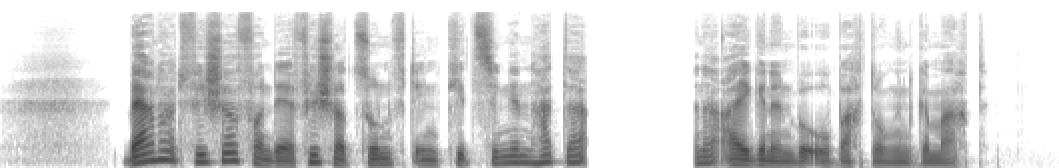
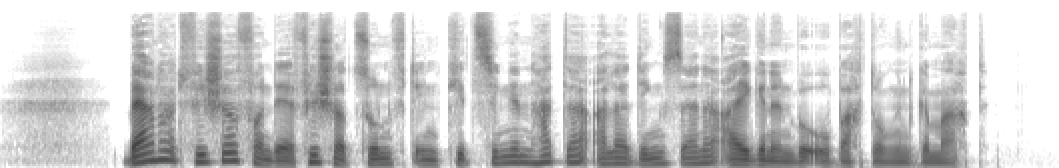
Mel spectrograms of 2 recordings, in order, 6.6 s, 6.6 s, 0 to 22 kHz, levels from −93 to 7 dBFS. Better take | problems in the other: second | audio cutting out; at 3.5 s for 0.5 s

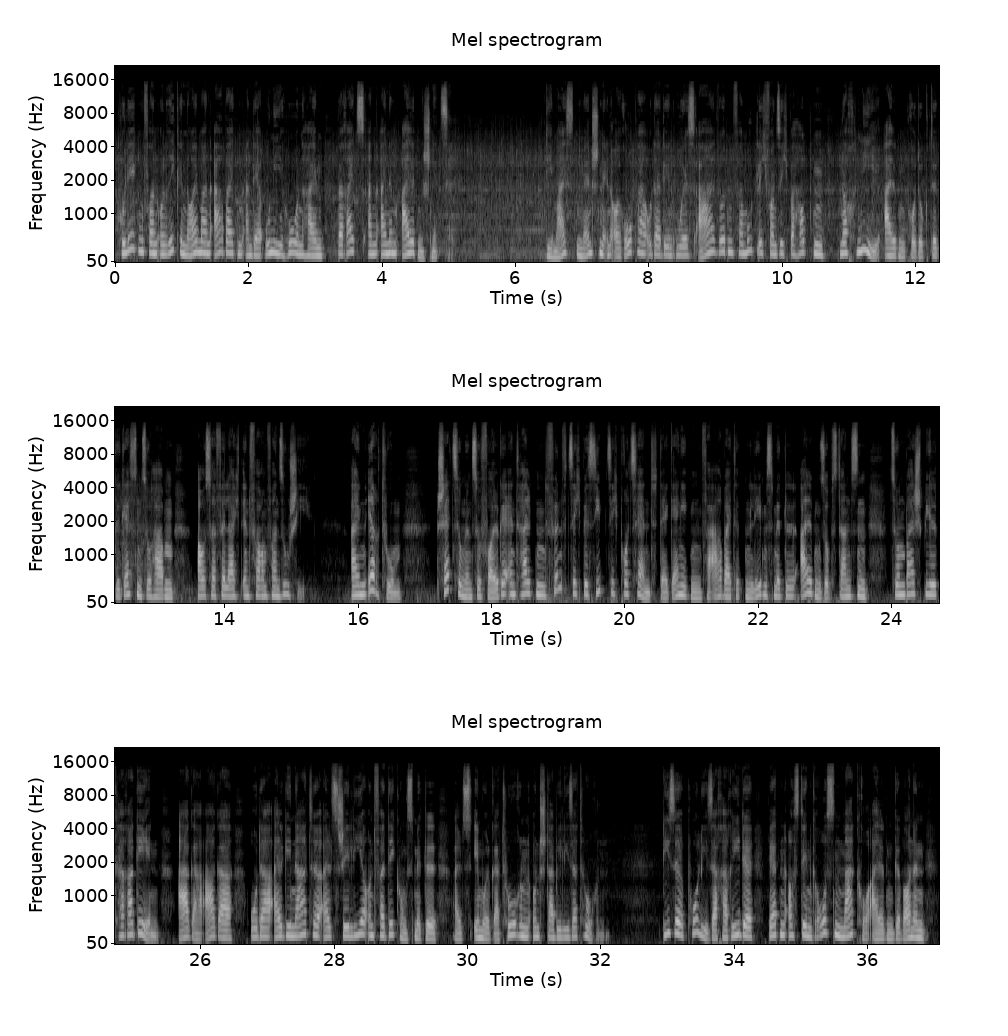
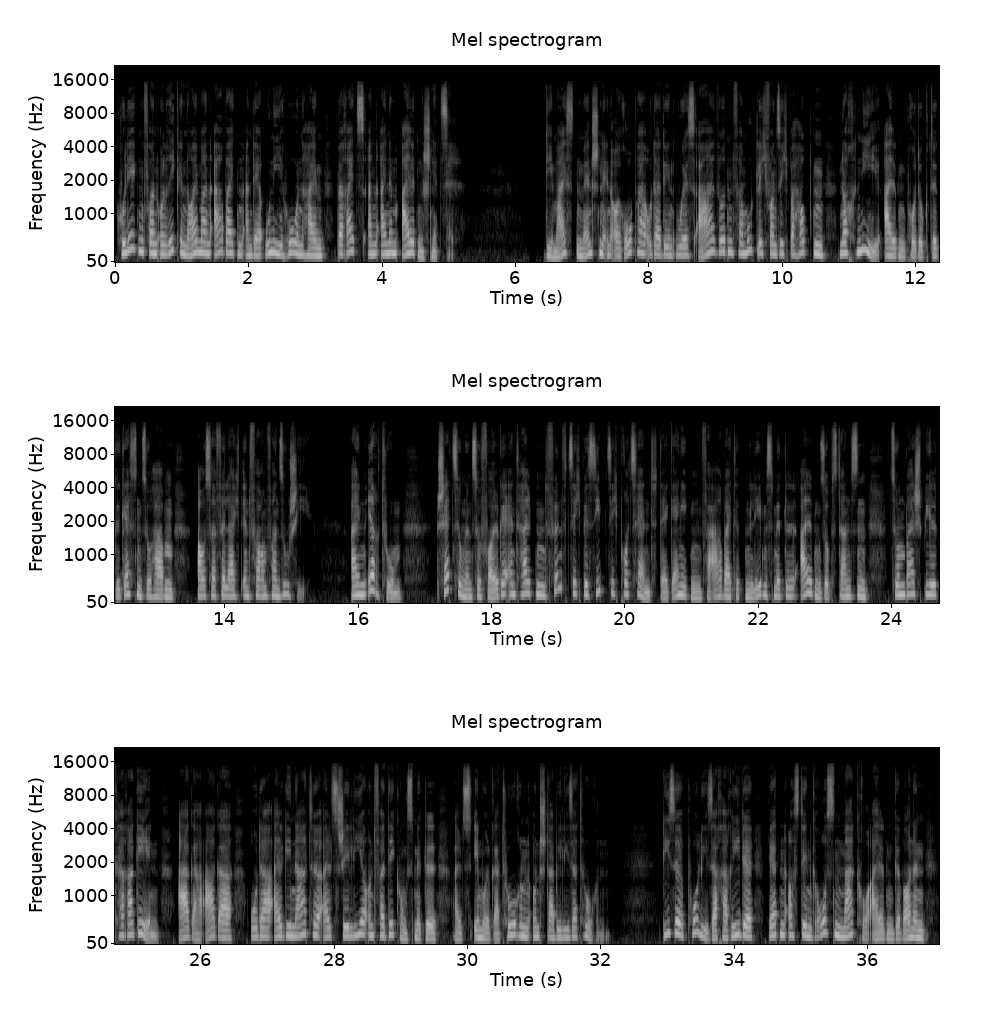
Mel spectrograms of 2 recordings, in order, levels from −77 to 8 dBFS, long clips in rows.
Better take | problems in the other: second | rain or running water; faint; throughout; 20 dB below the speech

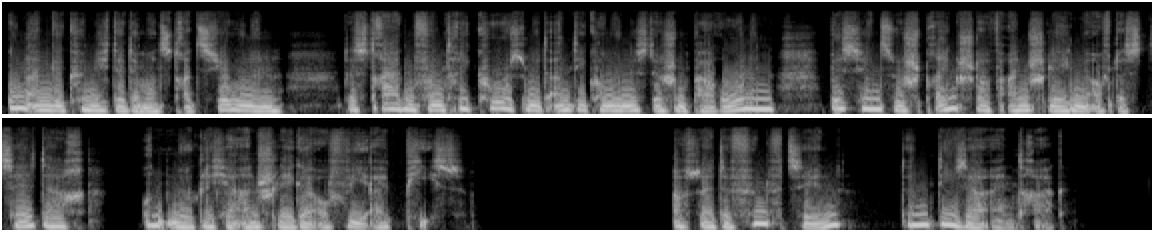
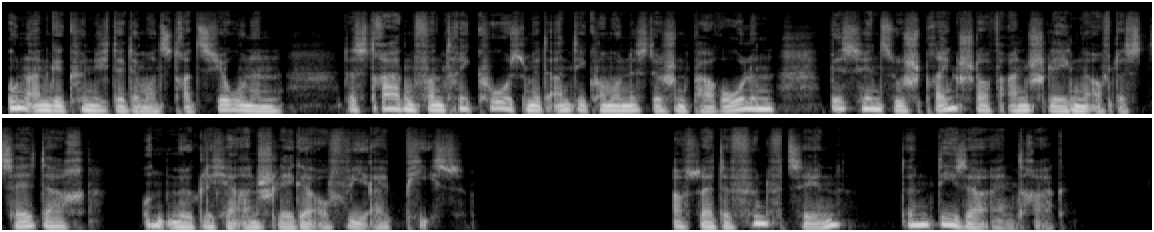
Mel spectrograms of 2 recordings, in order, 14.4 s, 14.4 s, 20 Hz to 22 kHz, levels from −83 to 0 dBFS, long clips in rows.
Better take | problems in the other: second | distortion; heavy; 17% of the sound clipped

